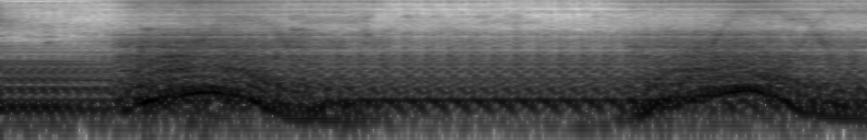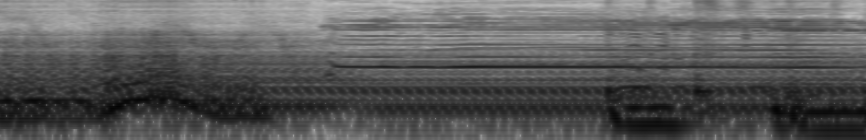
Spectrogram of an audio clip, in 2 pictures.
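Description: A funky festival car at the Saint-Paul celebration pulls away carrying visitors, its engine revving up and down in three rising surges before settling, close and loud, with a higher whine near the end.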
